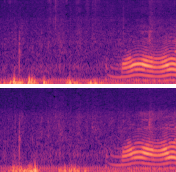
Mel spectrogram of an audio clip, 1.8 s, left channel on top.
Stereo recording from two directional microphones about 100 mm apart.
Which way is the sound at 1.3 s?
30° right (ahead or behind).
